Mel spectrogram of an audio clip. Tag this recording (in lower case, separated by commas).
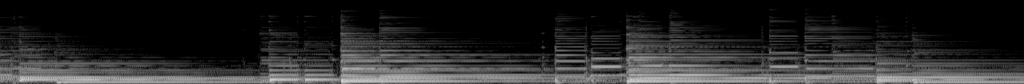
music, acoustic guitar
